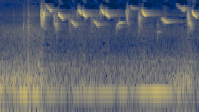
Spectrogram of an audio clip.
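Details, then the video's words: Yellow-rumped serin (blackthroat) singing a long, non-stop, richly phrased song for training other songbirds: quick high twittering notes, each a sharp downward slur, in a steady run under a faint low hum. "Blackthroat gacor nembak panjang cengkok mewah full durasi panjang‼️blackthroat bird sound mastering"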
